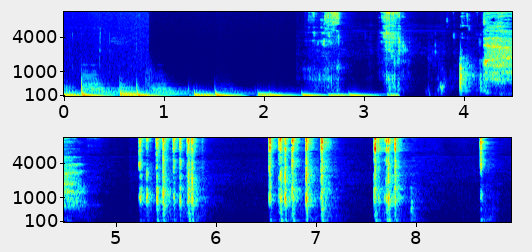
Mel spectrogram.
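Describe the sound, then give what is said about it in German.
A drawn-out slurp of coffee after some low rhythmic gulping sounds, followed by bursts of quick keyboard typing, made by a design researcher during his daily work at the Design Research Lab of the Berlin University of the Arts. No one speaks. “was ähm, ihr gehört habt, ist mein Schlürfen mit dem Kaffee und mein Tippen auf der Tastatur.”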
